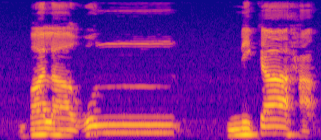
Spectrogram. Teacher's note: বালাগু আর মিলাই পড়লে নুনের সাথে এখানে টান হবে না।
